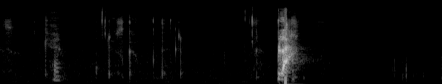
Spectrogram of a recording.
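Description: Soft whispered sounds and mouth noises close to the microphone, then a single short, loud thump near the end.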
